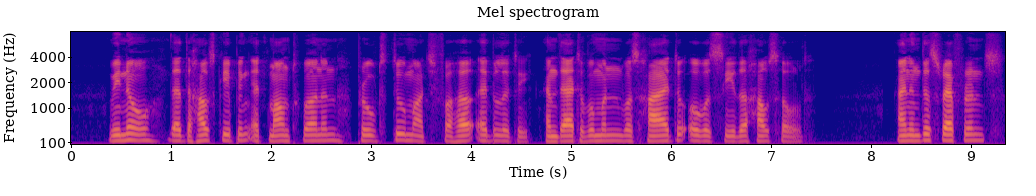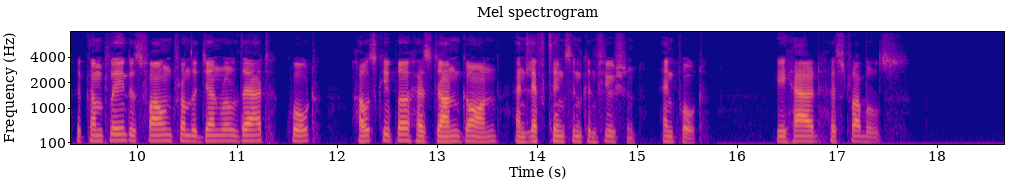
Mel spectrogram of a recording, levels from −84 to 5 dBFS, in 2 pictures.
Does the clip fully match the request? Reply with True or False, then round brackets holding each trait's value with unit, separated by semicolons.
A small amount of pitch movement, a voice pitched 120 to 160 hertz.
True (1.7 semitones; 140 Hz)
